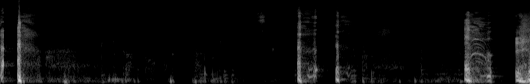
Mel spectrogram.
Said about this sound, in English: Is talking like that making you cough?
